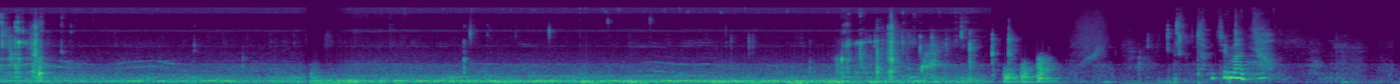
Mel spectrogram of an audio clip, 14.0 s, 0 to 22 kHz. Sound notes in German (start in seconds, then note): 1.6 weinendes Geräusch...?; 9.8 Klopf, klopf, klopf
